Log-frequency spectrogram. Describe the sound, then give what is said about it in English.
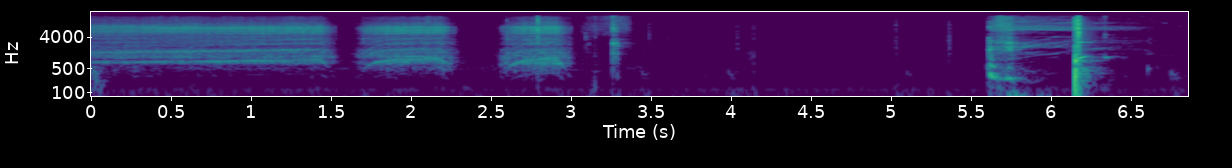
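An electric wine bottle opener whirs in three steady motorized bursts as it uncorks a bottle of wine, ending with a small click; after a quiet pause comes a brief clattering rattle and a sharp clink. “We need to get, like, a different wine bottle opener for the show, just so I'm not using, like, an electric one constantly.”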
